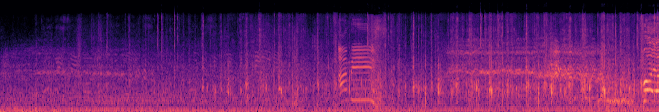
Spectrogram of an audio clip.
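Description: Horse hooves in the video game Brothers in Arms: Earned in Blood clip-clop steadily at a moderate distance, a horse whinnies midway, and voices talk in German over the hoofbeats throughout.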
